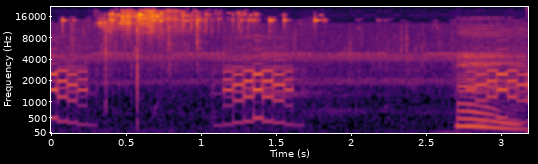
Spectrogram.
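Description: A phone rings with a melodic electronic ringtone, rising tone patterns repeating in short bursts with gaps between, ending on a louder, stronger ring.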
